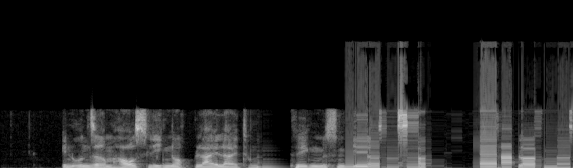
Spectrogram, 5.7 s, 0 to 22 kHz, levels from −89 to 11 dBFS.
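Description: A speech recording carried over a call path whose band stops at about 7 kHz, consistent with a G.722 wideband codec, shows three distinct faults. Two short concealed packet losses sit back to back at 2.54–2.58 s and 2.58–2.63 s, with about 20 ms and 40 ms of audio missing. The receiver bridged each hole by extending the preceding sound, so that short span smears and wobbles rather than going silent. Directly after, from 2.63 to 2.92 s, comes a long network dropout: roughly 260 ms never arrived, likely through network loss, and concealment stretched the last sound across the entire gap as a fading buzz or hiss without reaching silence, with the speech resuming later minus the lost portion. From 3.46 s to the end of the clip the sound turns into robotic sound from repeated short buffers. Most of that audio is replaced by repeats of one short segment, imposing a rigid metallic buzz at 93.8 Hz, which fits a buffer of about 10.7 ms being looped while the real audio is skipped.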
